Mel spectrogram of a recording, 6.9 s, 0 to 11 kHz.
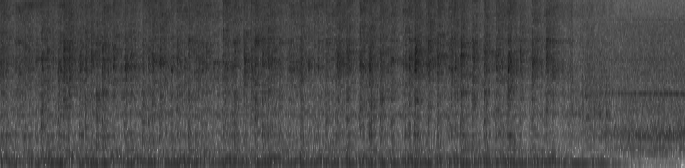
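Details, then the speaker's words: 1966 Plymouth Belvedere I restomod, 440RB V8 with 295 degree cam, aluminum heads, dual-plane intake and tube headers; first start after the build: loud, choppy, loping idle with deep exhaust rumble, about 1500 rpm settling to about 800; normal big-cam idle. "So that was idling at about 1500 RPM. Gets down to 800 or so. It sounds like a washing machine with a bad belt and washing a bunch of pistons or something in it."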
